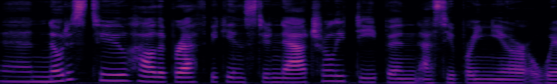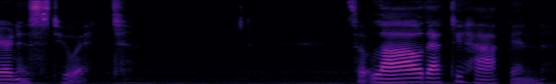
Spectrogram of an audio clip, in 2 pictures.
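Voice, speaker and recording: Very slow, low-voiced woman guiding meditation. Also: gravelly, darkish tone, a little hiss or hum. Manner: soothing, measured, with long pauses between short phrases. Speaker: yoga nidra guide.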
